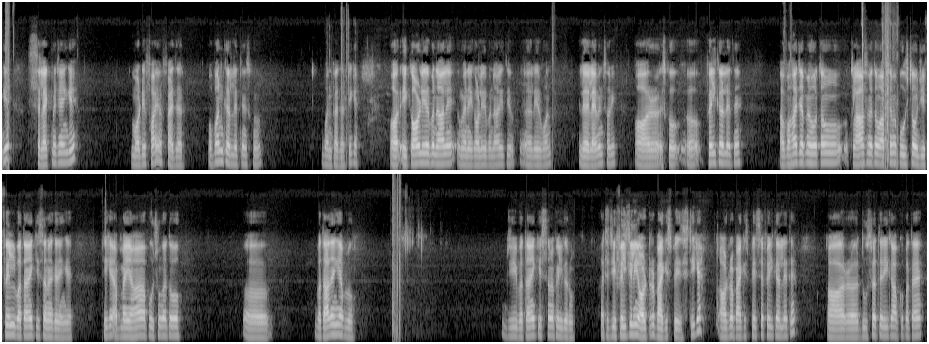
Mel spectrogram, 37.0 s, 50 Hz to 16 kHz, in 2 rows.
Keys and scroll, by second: 29.4 super+Tab.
